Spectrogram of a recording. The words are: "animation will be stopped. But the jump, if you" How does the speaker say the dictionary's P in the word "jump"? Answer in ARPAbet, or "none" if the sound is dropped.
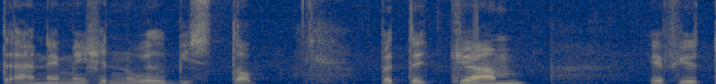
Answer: none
